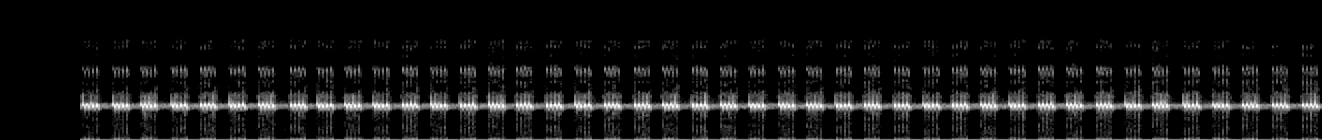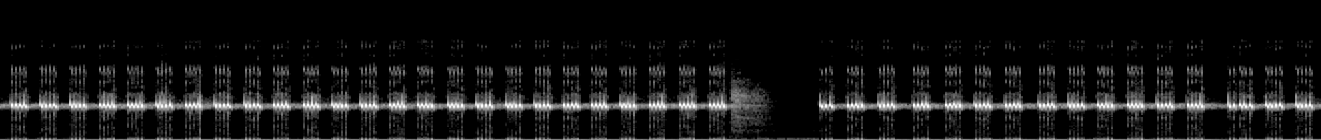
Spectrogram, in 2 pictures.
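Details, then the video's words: Male cricket (jhingur) at night, wings rubbed rapidly together to attract females: a loud, shrill high-pitched chirping pulsed steadily about three times a second, with one short break near the end. "Crickets Sound Natural Sound ( Jhingur)"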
